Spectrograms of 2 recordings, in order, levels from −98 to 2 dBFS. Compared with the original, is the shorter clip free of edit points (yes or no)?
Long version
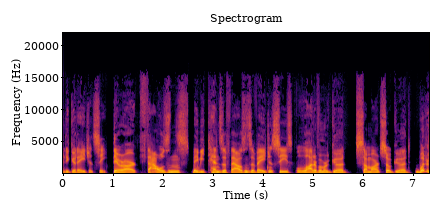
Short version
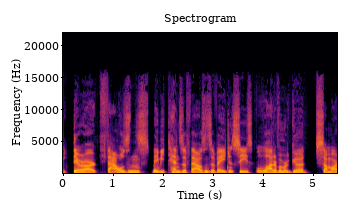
yes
